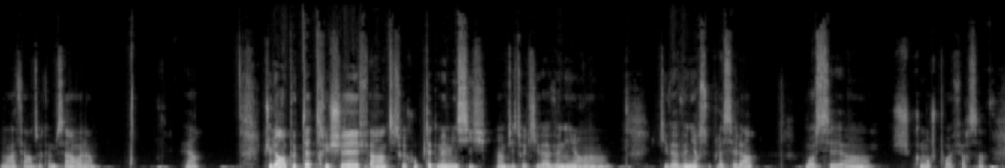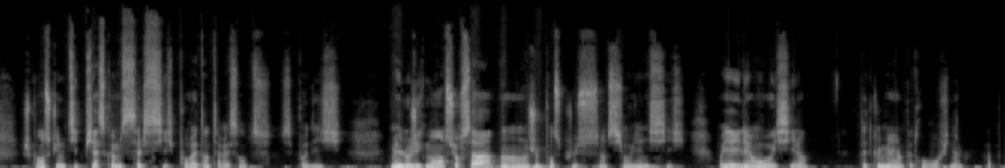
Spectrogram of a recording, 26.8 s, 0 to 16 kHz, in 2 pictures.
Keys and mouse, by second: 2.0 f, 2.9 click, 7.7-14.9 ctrl+middle drag, 14.9 click, 15.1-25.1 ctrl+middle drag, 21.2 KP_1, 25.1 c, 25.9 Escape, 26.3 click.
